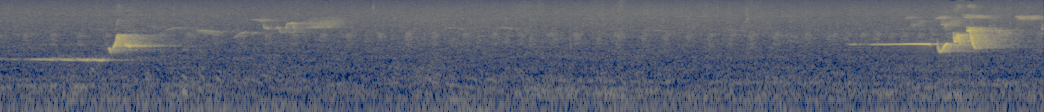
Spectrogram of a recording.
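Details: Japanese bush warbler singing in the Japanese countryside in spring, breeding season: a long, steady whistle followed by a quick rising, twisting flourish, given twice about eight seconds apart, with a faint rural background.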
